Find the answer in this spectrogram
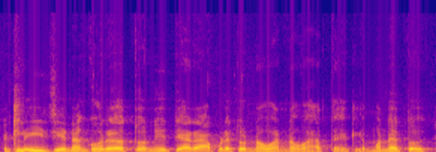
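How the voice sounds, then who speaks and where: A woman's voice: on the low side, brisk, darkish tone, muffled recording. A woman in her sixties giving a devotional talk at a satsang, telling a story and acting out each person's lines. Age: 60s. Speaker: satsang speaker.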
